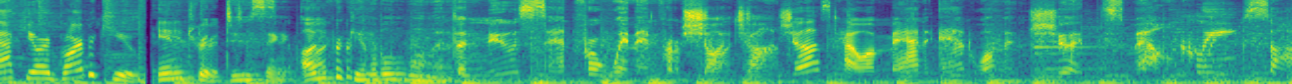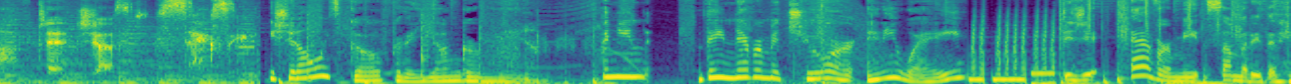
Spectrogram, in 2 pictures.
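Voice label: voice over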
